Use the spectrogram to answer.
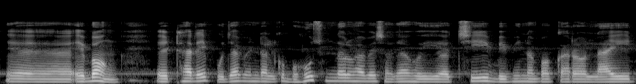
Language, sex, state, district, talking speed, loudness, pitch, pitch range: Odia, male, Odisha, Khordha, 150 wpm, -22 LUFS, 130 Hz, 125-145 Hz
